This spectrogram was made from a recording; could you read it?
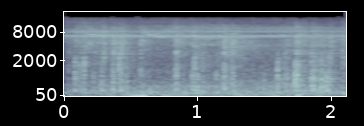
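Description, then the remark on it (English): A 20-inch-tall male Montezuma oropendola, perched beside its nest among the ruins of a Mayan city in dense forest, gives a run of sharp, dry pops like small firecrackers, irregularly spaced, set against a steady background hiss. “He sings again, this time with a sound like the pop of firecrackers.”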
